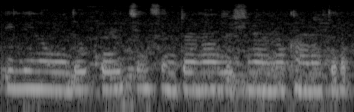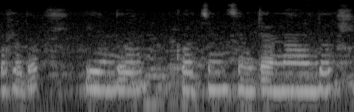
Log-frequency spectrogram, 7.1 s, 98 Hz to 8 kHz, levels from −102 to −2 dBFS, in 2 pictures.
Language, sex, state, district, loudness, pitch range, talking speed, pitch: Kannada, female, Karnataka, Dharwad, -47 LUFS, 225-240 Hz, 120 wpm, 235 Hz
